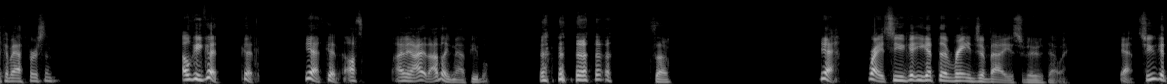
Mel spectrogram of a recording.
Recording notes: This was a live class recorded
